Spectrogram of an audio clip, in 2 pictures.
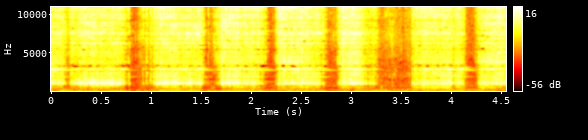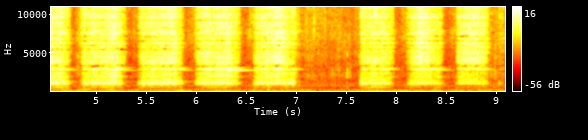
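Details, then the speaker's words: Valve lapping on a 20-valve cylinder head: a small valve is twisted on lapping compound with the mic close by, giving gritty rasping strokes about 1.5 per second that start loud and fade almost completely as the seat grinds in. "It's going to hear a really loud grind noise, and then it's going to get really, really subtle and eventually go away almost completely."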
